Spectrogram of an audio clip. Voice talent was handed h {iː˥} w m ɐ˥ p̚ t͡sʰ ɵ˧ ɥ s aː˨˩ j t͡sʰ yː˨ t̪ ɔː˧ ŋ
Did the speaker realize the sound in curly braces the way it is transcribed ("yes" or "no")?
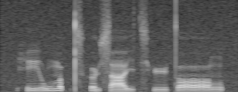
no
